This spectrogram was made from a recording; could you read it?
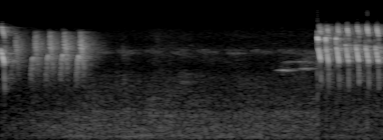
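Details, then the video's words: Rapid chattering series of sharp high notes from a kingfisher, recorded to tutor other cage birds; a brief burst opens, a faint thin whistle follows in the pause, then another fast run of notes starts. "Suara Burung tengek cililin panjang"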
